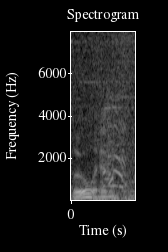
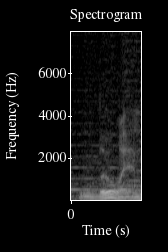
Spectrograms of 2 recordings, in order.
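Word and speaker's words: Luin: Luen. Yes. I don't think that's the name. It is. Luen.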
